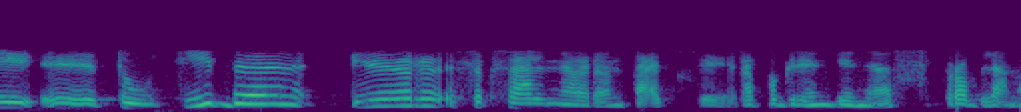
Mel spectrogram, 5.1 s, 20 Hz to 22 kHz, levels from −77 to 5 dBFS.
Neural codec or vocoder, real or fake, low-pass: none; real; 3.6 kHz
